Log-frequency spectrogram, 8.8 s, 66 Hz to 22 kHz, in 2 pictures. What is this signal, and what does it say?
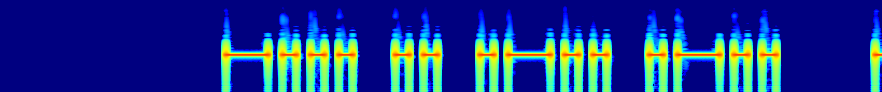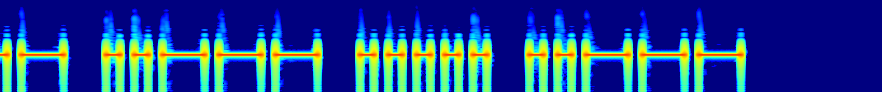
Morse code, heard as a keyed tone, about 17 wpm, 700 Hz. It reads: BILL A252
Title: CWT Exchange 17wpm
